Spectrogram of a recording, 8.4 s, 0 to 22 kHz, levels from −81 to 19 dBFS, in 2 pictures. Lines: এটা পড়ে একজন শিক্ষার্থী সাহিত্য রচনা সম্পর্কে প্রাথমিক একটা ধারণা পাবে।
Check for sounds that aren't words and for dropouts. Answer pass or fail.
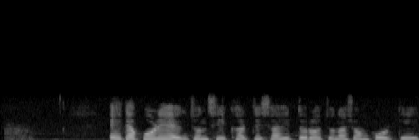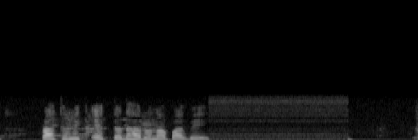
pass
